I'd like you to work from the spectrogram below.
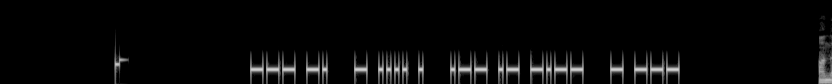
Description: Morse code, heard as a keyed tone, about 30 wpm, 700 Hz. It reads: ON THE WAY TO
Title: Sets of 4 Words 30wpm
